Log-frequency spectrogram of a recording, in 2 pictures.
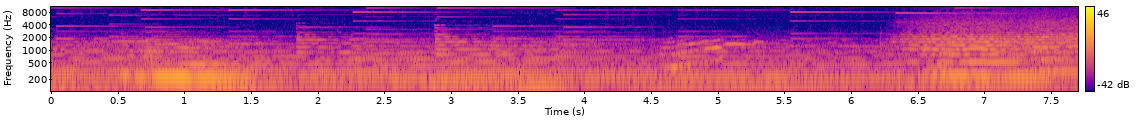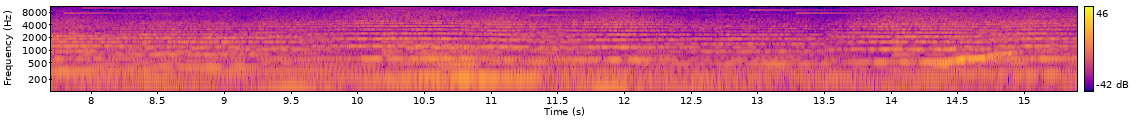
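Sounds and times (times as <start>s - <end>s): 
whale song: 0.0s - 13.0s, 13.9s - 15.3s.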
